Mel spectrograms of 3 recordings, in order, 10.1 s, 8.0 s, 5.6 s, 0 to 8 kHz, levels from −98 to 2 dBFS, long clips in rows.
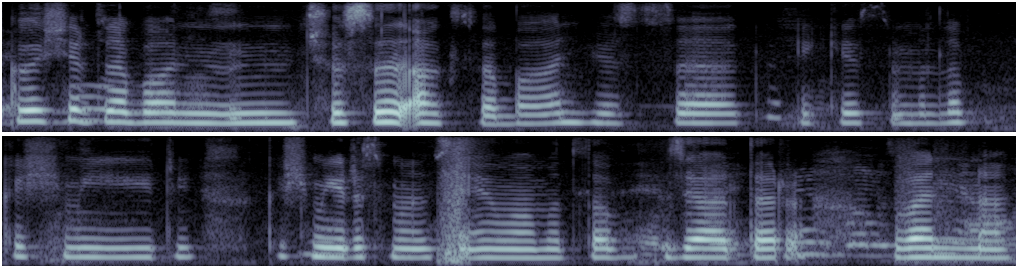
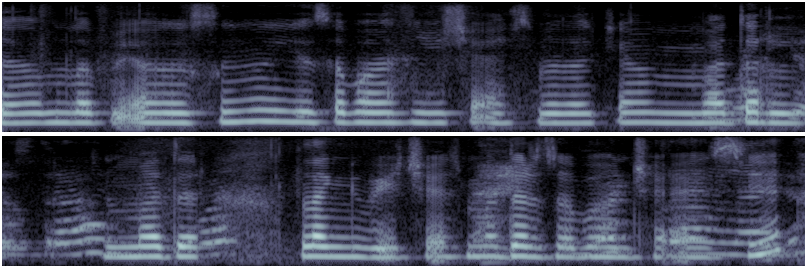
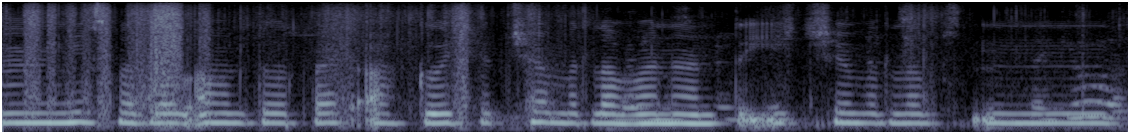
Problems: background sounds at intervals, continuous background conversations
